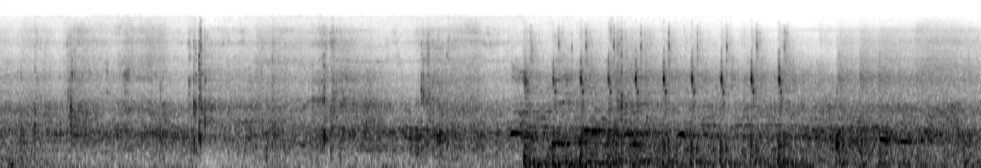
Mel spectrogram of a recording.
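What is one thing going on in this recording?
Hockey sticks clack sharply against the ice and the puck.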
